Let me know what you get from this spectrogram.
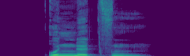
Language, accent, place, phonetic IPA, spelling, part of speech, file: German, Germany, Berlin, [ˈʊnˌnʏt͡sn̩], unnützen, adjective, De-unnützen.ogg
- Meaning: inflection of unnütz: 1. strong genitive masculine/neuter singular 2. weak/mixed genitive/dative all-gender singular 3. strong/weak/mixed accusative masculine singular 4. strong dative plural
